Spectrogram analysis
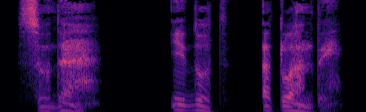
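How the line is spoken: Forced, strained words. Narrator (Russian): выдавил он наконец

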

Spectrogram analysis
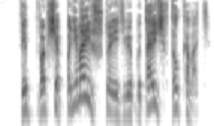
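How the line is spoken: Shouted. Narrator (Russian): закричал мокрец

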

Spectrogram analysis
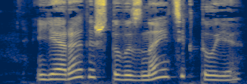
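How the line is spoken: Soft, gentle. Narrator (Russian): мягко заметила Дэнни

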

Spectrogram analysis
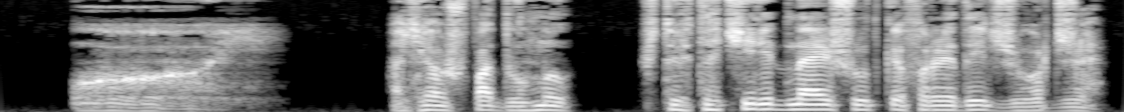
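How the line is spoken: Breathy exhale. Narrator (Russian): выдохнул Рон

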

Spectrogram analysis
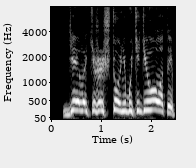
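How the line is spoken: Shouting between yelps. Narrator (Russian): прокричал он между 2 тявканьями

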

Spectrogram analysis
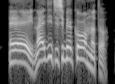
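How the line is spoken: Shout. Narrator (Russian): выкрикнул кто-то

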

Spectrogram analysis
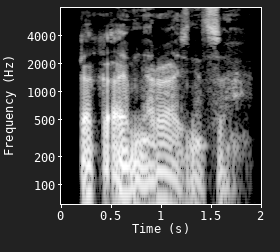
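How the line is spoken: Ancient god's gloomy answer. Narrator (Russian): уныло ответил древний бог

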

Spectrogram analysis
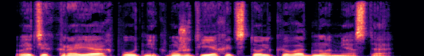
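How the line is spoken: Utterly indifferent leader. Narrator (Russian): произнес главарь совершенно равнодушным голосом

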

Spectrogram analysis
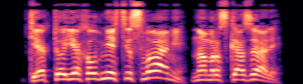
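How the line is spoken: Shout. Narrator (Russian): крикнул лучник

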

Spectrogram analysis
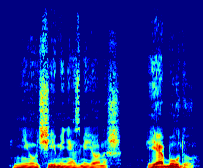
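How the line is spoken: Demon's growl. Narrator (Russian): рыкнул демон

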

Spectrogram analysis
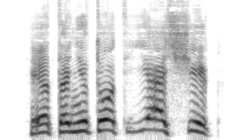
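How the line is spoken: Full-voiced yell. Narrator (Russian): завопил я в полный голос

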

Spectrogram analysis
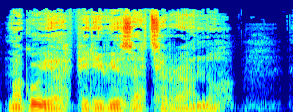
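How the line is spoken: Forced strained words. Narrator (Russian): выдавил из себя

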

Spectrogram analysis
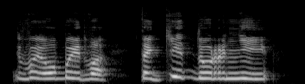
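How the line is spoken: Tearful shout. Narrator (Ukrainian): крикнула Герміона, заливаючись слізьми

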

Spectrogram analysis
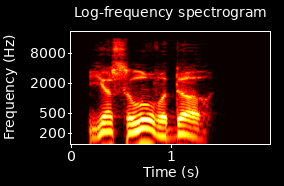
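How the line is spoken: Unhappy voice. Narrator (Russian): повторил Никитин несчастным голосом

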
